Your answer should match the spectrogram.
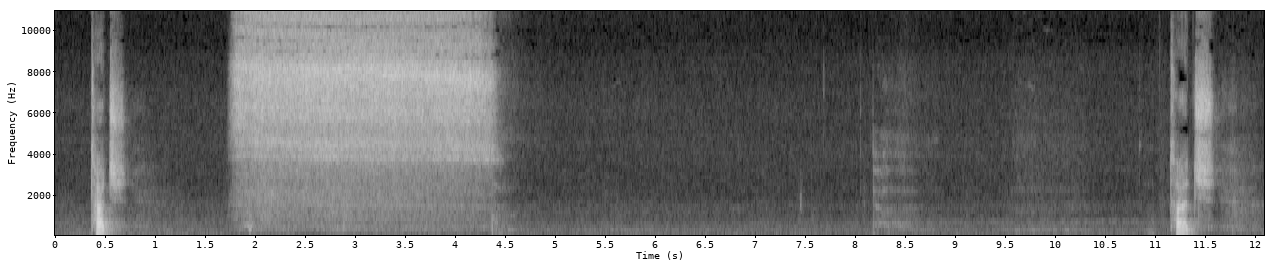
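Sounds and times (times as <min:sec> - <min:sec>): person holding a hissing s sound: 0:01.7 - 0:04.6.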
